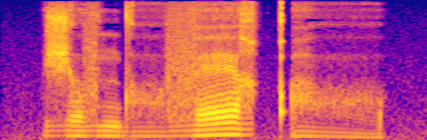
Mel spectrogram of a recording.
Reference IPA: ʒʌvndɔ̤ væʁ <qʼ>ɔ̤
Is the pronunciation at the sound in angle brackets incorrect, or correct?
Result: correct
